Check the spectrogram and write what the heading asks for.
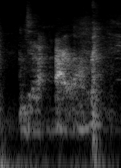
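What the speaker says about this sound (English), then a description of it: "Did a little bit of running outside with my dogs. There's Zoe here" A dog whimpers and yips in a few short, fairly close bursts, with one louder cry in the middle, after an outdoor run with its owner.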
